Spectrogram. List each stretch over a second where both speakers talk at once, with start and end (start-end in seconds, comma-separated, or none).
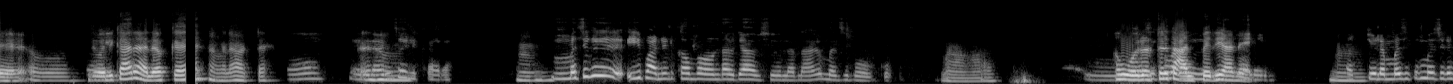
11.2-12.5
